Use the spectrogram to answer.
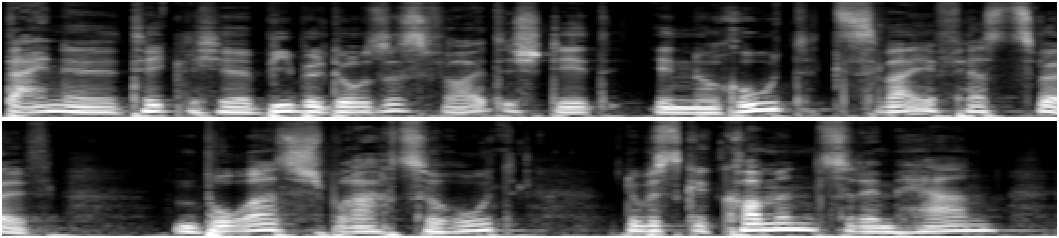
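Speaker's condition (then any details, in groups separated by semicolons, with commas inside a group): No condition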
